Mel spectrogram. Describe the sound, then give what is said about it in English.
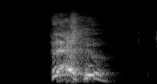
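A single sharp human sneeze bursts out once, loud and brief, with silence before and after it. “I almost burped and I was just like, oh, make sure not to do that. And then it was and a sneeze.”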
